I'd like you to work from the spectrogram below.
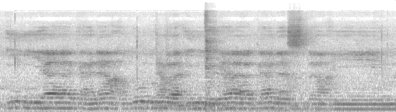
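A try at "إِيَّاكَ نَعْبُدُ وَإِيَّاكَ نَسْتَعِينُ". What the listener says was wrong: Sama, ainnya seperti ada qalqalah. Na'budu.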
